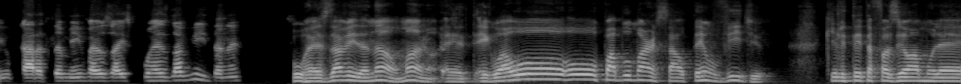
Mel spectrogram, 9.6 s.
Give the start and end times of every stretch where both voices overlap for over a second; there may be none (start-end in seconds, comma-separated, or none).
none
